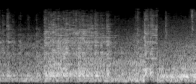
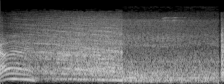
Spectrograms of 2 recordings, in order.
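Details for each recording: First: Ridgid table saw motor removed after the saw got noisy and quit; armature turned by hand gives rough, gritty scraping with uneven drag, armature falls out loosely; armature bearing is gone and needs replacing. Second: Ridgid table saw after armature bearing replacement and reassembly: motor winds up fast to a steady high whine with no grinding or rattle, bearings smooth, running normally.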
